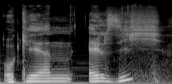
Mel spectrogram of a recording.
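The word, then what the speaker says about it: Океан Ельзи: Okean Elzy, c'est comme ça qu'on dit ou pas?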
